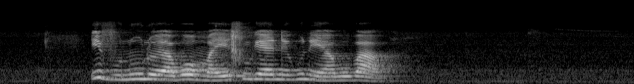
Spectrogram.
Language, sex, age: South Ndebele, female, 21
